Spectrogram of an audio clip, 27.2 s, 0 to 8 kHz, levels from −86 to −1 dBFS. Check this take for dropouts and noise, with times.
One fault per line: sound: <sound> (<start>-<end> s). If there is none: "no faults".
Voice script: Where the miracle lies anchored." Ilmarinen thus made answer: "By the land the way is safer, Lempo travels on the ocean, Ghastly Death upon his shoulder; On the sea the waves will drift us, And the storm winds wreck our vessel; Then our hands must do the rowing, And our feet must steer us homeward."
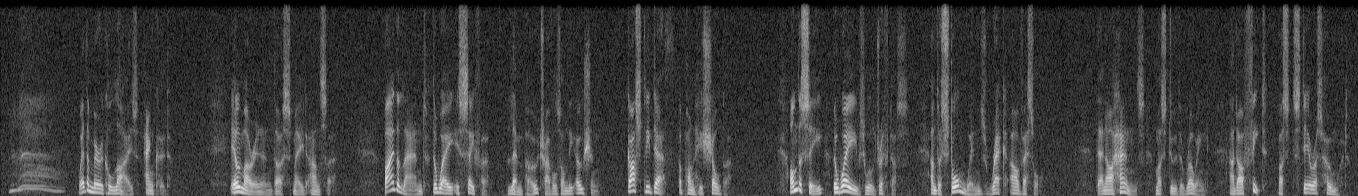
sound: breath (0.1-1.4 s)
